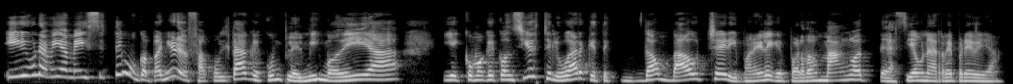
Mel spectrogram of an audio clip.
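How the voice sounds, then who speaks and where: A young woman with a Rioplatense Spanish accent tells an anecdote on a podcast. Her mid-pitched voice stays relaxed and easygoing. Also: fairly quick. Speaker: podcast co-host. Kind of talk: casual chat.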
